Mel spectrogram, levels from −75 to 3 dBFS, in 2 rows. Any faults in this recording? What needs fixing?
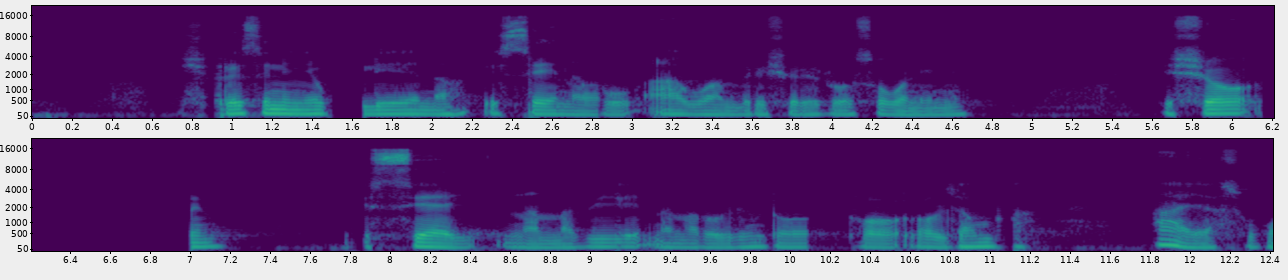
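Burst of packet loss occurs six times, at 0.85, 2.77, 7.81, 9.07, 10.02 and 11.04 s. Each time the receiver stretches the last sound for roughly 55 to 66 ms, fading it into a held buzz or hiss. Then about 60 ms of speech is skipped. Adding jitter buffering or forward error correction on the network path would prevent it.

Digital wireless dropouts cut the speech twice, from 1.49 to 1.66 s and from 6.14 to 7.01 s. The first hole lasts about 164 ms. The second lasts about 0.86 s. The receiver mutes quickly, leaving near silence with no noise burst on either side. Better antenna placement, a shorter range or a cleaner channel would keep the wireless link stable.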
